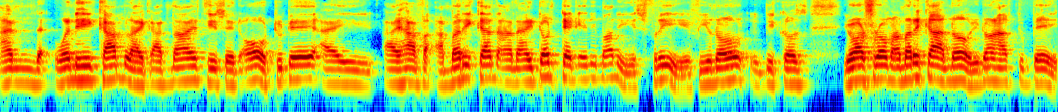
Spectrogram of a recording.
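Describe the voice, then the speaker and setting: A man speaks at a moderate pace with a fairly high pitch and a dark, mellow tone. His intonation stays fairly even against a quiet background. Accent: Arabic. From Yemen. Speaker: Arabic teacher. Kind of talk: interview conversation. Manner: halting, many fillers.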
